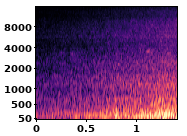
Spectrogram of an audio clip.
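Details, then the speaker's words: 2002 Ford F150 XL regular cab, manual with clutch, 172,000 miles, started in hot weather: cranks up on the first try, catches and settles into an even idle, getting a bit louder as it picks up, no knocks or misses; healthy. "put my foot on the clutch crank it up papi doggone it crank right up on the first try I like that"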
